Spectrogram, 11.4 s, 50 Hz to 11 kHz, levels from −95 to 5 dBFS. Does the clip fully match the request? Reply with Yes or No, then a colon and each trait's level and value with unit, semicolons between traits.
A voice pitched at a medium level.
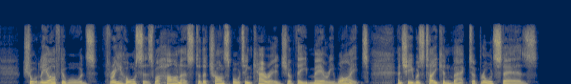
No: low, 130 Hz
